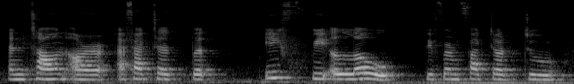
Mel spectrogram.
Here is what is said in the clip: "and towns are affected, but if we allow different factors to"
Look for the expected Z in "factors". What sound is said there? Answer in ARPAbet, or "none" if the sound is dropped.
none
